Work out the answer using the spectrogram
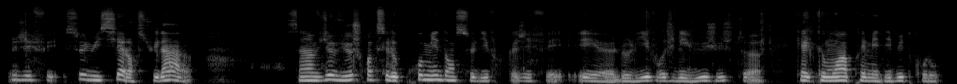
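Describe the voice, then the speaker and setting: Mellow-voiced woman chatting casually. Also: fairly low pitch. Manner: chatty, rambling, many fillers and self-corrections. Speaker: adult coloring hobbyist. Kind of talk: casual show-and-tell.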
